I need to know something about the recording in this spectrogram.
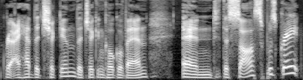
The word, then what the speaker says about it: coq au vin: Patrick, chicken coq au vin? Okay. I pronounced one little thing wrong and you're going to drag me. You said Coco Van?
